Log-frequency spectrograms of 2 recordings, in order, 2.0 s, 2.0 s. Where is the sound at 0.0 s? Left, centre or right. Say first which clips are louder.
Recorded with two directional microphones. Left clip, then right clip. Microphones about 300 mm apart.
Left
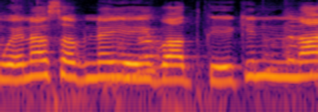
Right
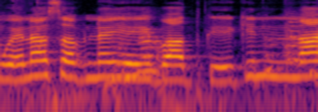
Left 3 dB; centre.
